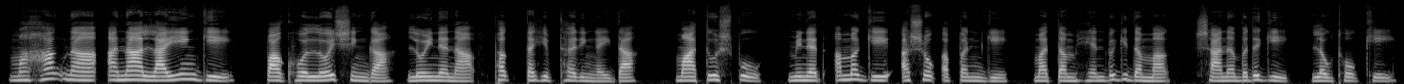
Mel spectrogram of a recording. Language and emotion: Manipuri, neutral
